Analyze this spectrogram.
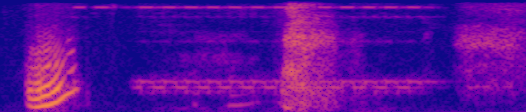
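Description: A telephone rings in a few tonal bursts, the steady, bright ring tone sounding clear and moderately loud with short gaps between rings.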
